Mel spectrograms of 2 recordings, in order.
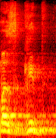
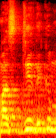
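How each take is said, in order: First: The middle consonant is a hard g sound. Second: The middle consonant is a j sound.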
